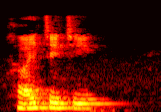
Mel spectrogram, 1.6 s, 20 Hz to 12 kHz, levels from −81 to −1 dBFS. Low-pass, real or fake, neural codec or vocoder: 7.2 kHz; real; none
